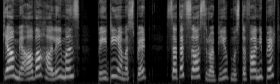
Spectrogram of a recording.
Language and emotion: Kashmiri, neutral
